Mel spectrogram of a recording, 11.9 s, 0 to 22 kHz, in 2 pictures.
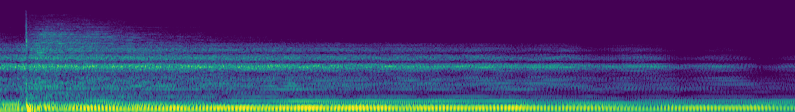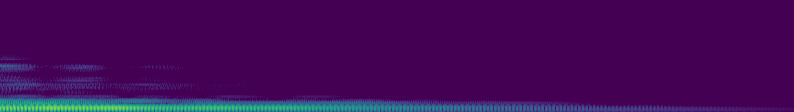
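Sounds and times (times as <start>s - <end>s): distorted electric guitar chord: 0.0s - 9.7s.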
